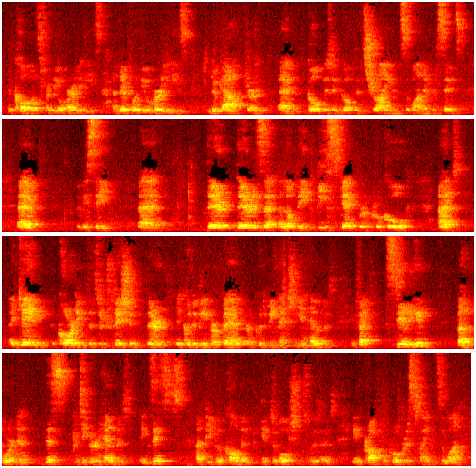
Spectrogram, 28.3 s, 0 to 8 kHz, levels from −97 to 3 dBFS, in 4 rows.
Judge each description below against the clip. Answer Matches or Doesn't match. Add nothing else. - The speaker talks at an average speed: Matches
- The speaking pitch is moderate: Matches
